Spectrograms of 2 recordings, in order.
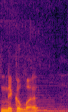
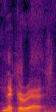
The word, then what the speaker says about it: Nicorette: I'm drinking my Coca-Cola oh it's pronounced Nicolette oh Nicolette sorry like the like the Nicolette gun oh no it's Nicorette oh my bad yeah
